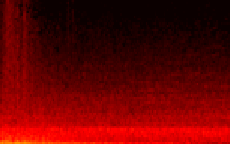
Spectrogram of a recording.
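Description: Pyrotechnics burst with a deep whoosh.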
